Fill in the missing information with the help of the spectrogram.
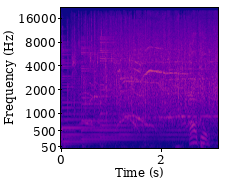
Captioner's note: crowd cheers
